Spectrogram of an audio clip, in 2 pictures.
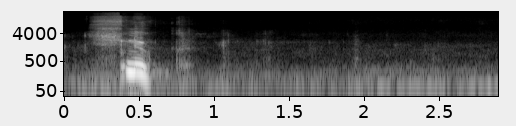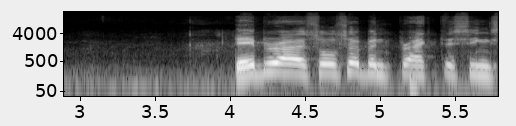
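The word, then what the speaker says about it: snoek: n o e k we use that o e as a ooh sound snook Deborah has also been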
